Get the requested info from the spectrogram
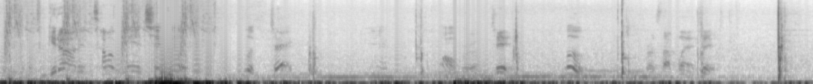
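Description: Basketball dribbled on an outdoor court: a few hard bounces about half a second apart in the first two seconds, then one more sharp bounce near the end.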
